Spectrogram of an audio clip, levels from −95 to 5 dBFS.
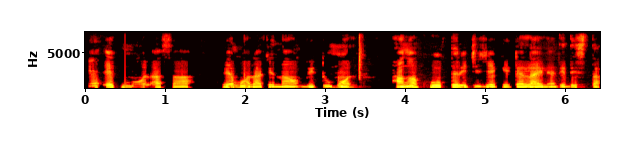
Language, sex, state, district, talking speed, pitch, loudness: Konkani, female, Goa, North and South Goa, 150 wpm, 175 Hz, -21 LUFS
